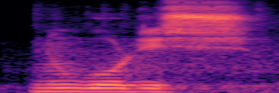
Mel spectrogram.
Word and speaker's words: nouveau riche: I have written the pronunciation over here, nouveau riche.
